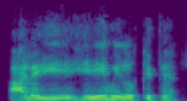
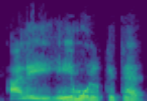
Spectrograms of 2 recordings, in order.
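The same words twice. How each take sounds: First: The mim is followed by an i vowel. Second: The mim is followed by a u vowel. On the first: "كده هو يكسر الاثنين" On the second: "بنقرأ احنا بنقول ايه؟"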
